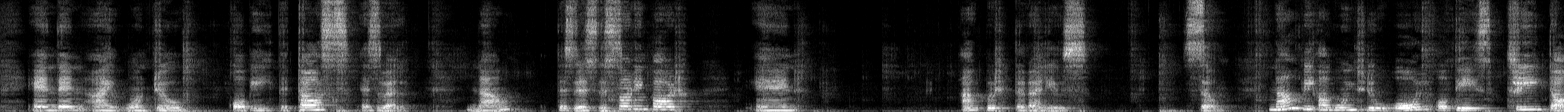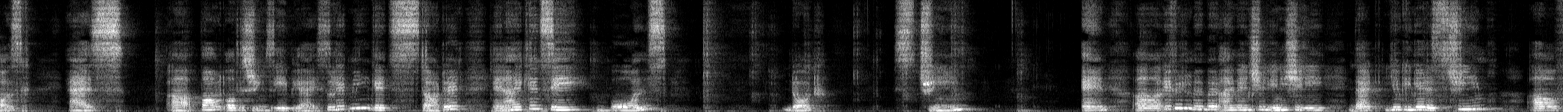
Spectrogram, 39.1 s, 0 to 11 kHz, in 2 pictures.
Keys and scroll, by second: 2.3 ctrl+c, 2.8 ctrl+Tab, 4.2 ctrl+v, 5.0 ctrl+Tab, 7.6 ctrl+c, 8.2 ctrl+Tab, 9.5 ctrl+v, 10.4 ctrl+Tab, 12.9 ctrl+c, 13.4 ctrl+Tab, 14.5 ctrl+v, 19.2 Tab, 30.8 Return, 34.1 Escape.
